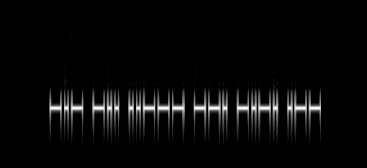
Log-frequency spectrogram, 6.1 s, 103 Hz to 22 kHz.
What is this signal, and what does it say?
Morse code, heard as a keyed tone, about 20 wpm, 700 Hz. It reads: KD2GCW
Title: USA Call Signs - 6 Characters - 6x Character Spacing - 20wpm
